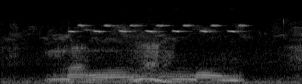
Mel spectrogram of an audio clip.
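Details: Eating Bengal kitten, a loud visiting one, gives a low, rumbling, wavering moan-like meow of about two seconds, dipping and rising in pitch, with faint high chirping in the background.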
